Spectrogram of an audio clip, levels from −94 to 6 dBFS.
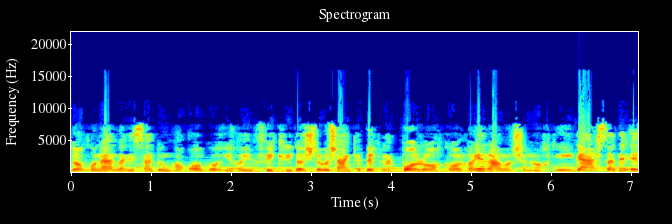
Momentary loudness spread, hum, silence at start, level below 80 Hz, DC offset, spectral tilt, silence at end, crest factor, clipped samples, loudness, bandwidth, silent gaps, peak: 8 LU; none; 0 s; -58 dBFS; under 0.1%; -3 dB/octave; 0 s; 14 dB; under 0.1%; -14 LUFS; 13 kHz; none; 0 dBFS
